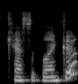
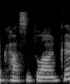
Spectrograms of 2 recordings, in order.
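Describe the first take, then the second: First: Casablanca with short A's as in "cat"; flat-A pronunciation. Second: Casablanca with open "ah" vowels; broad-A pronunciation. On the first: Host naming the film to read, Casablanca with cat-like A's. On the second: Host offering the other version, Casablanca with broad ah sounds. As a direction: say Casablanca as "Cah-sah-blahn-ka". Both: Shown as a demonstration. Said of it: "however you wanna pronounce it".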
